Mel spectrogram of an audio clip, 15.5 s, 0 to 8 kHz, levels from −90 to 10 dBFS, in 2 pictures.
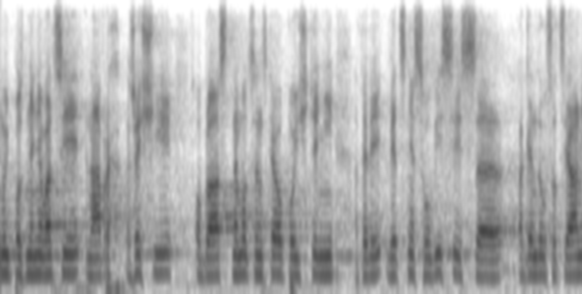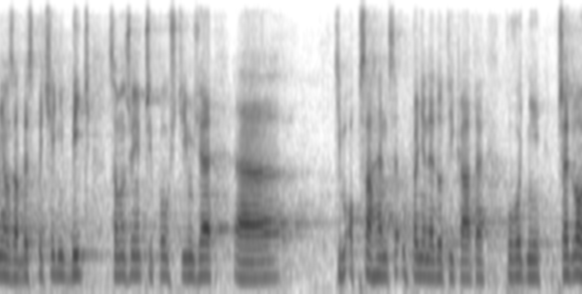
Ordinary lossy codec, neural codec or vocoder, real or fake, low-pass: Opus, 16 kbps; none; real; 7.2 kHz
